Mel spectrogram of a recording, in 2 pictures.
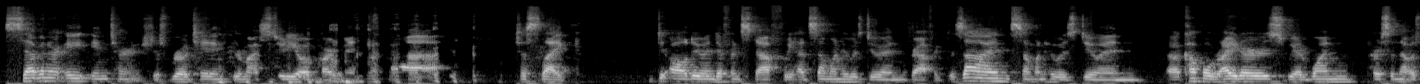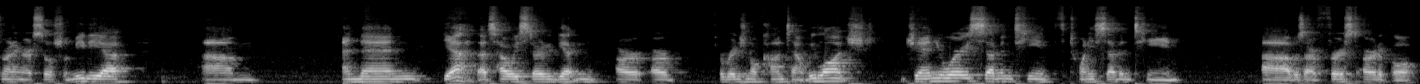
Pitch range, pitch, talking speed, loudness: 115-130 Hz, 125 Hz, 140 wpm, -21 LUFS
